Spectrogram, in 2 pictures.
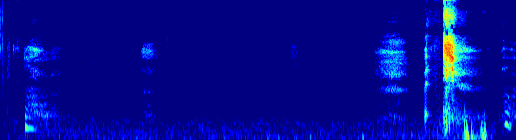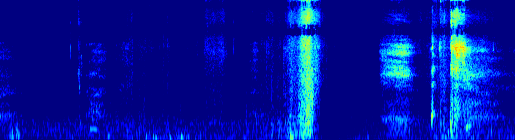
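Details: Second sneezing fit shortly after an earlier one, nose still itchy afterward: a run of several explosive sneezes with sharp intakes of breath between them, in a quiet room.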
